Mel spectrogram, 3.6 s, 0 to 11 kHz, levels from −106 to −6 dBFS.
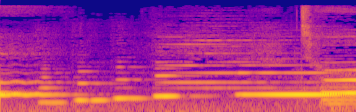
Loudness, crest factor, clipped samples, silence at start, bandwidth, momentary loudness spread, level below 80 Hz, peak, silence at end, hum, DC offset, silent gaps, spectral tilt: -23 LUFS; 12 dB; under 0.1%; 0 s; 9.6 kHz; 12 LU; -52 dBFS; -10 dBFS; 0 s; none; under 0.1%; none; -6 dB/octave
